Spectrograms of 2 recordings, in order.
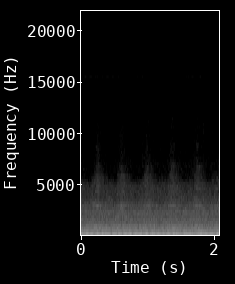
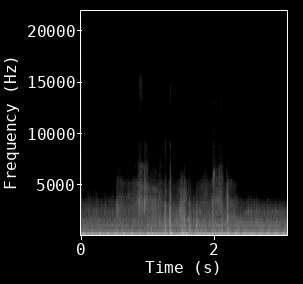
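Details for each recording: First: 2015 Whirlpool Cabrio washer on high spin, slowly ramping to 850 rpm: steady even motor hum at one pitch, no knocks or rubbing; normal spin. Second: 2015 Whirlpool Cabrio washer set to High (normally 850 rpm), final spin after being paused mid-cycle only runs low speed; steady low drum hum with soft thumps never climbing to high-speed whine. Cause unknown, owner asks for help.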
